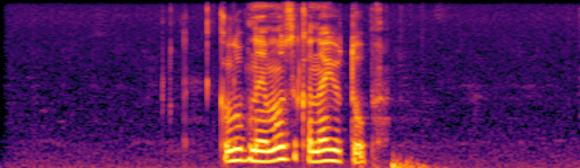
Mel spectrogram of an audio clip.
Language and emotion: Russian, neutral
